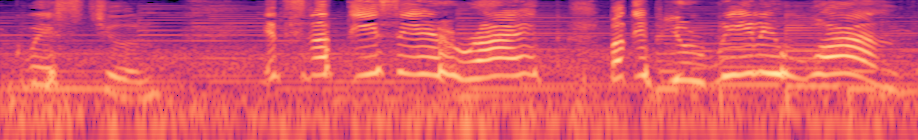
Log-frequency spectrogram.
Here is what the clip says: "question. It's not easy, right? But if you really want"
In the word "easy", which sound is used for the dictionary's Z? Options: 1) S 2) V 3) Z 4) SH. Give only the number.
1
